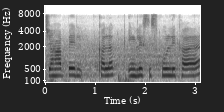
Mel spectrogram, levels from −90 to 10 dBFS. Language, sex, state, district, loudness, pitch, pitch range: Hindi, male, Bihar, Samastipur, -13 LUFS, 260 Hz, 255-270 Hz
